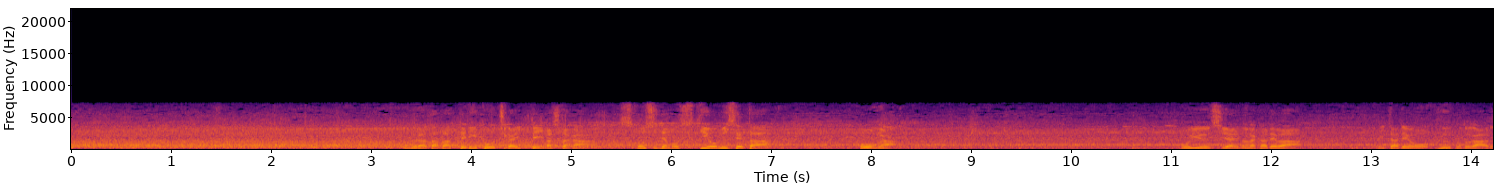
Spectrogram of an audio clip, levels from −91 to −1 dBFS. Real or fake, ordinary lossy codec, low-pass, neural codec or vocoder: real; none; 7.2 kHz; none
